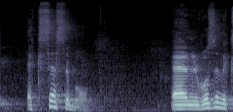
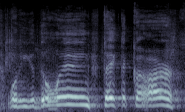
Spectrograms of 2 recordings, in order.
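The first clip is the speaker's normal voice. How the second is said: higher, slower urging from the evil inclination; pushier inner tempter; 8 semitones higher, slower than usual. Acted. His Yetzer Hara urging him toward the BMW, higher and insistent. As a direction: press him hard to take the car. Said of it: "my Yetzer Hara".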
